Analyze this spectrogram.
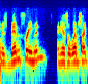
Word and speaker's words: Freeman: Again, Freeman, like free man, pedia, like Wikipedia, just the last 2 or 3 syllables.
